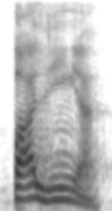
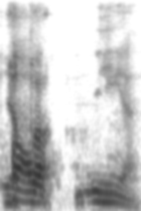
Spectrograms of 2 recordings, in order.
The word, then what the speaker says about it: Palhinha: By the way, it's Palhinha, not Paulinha.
